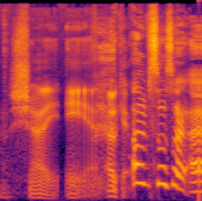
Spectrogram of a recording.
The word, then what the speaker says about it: Cheyenne: Randall, you don't know how to say Cheyenne? Chianini.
